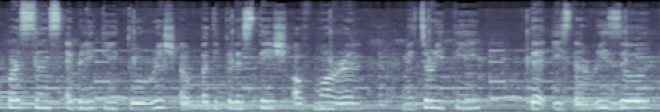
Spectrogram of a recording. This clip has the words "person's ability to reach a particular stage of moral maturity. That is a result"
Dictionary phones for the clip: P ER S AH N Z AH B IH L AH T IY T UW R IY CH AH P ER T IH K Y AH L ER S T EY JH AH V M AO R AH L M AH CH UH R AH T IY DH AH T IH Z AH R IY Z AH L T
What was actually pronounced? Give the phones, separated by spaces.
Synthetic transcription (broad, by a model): P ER S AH N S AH B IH L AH T IY T UW R IY CH AH P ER T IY K Y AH L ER S T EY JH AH F M AO R AH L M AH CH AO R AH T IY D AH T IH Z AH R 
